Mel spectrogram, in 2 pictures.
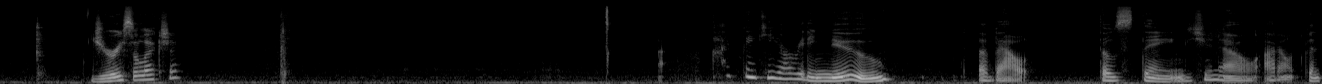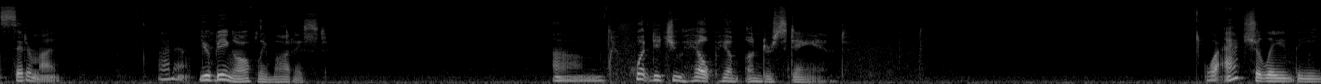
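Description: A middle-aged woman speaks calmly and thoughtfully into a close microphone, pausing between phrases.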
